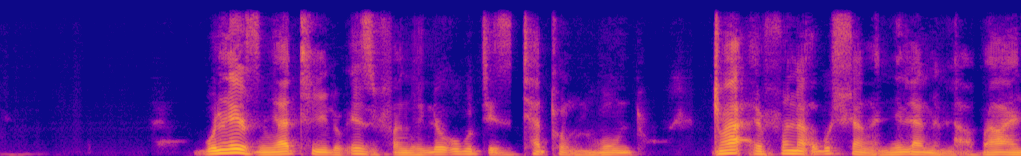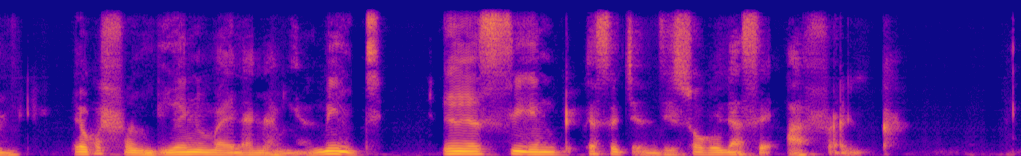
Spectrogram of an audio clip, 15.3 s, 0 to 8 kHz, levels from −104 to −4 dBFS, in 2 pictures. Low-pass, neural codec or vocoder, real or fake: 7.2 kHz; codec, 16 kHz, 1 kbps, FreqCodec, larger model; fake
